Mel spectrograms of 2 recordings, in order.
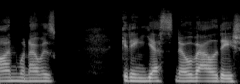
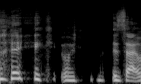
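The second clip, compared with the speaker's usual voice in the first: laughing; 4 semitones higher than usual. Real, not acted. Laughs at own story.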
